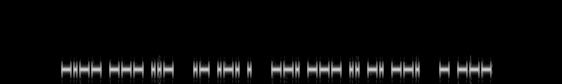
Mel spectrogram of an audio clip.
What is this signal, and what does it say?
Morse code, heard as a keyed tone, about 50 wpm, 700 Hz. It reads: YOU ARE GOING TO
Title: Speed-Racing - Sets of 4 Words 40wpm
